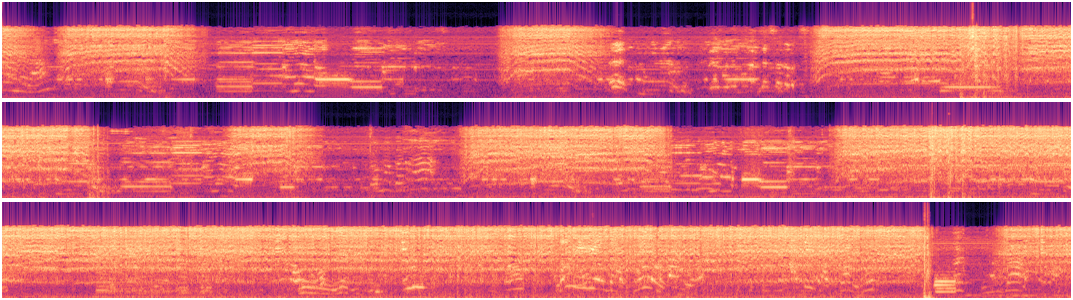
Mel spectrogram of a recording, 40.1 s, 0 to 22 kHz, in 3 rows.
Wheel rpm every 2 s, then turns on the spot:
90, 30, 0, 50, 0, 130, 170, 40, 60, 40, 140, 20, 160, 170, 160, 160, 160, 160, 160, 70.
14-16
